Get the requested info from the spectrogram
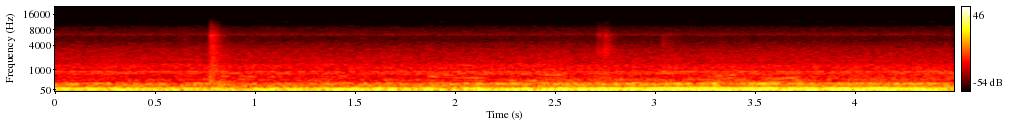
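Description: Drag race car's engine idling, a steady low rumble heard from inside the cockpit, with a couple of faint clicks.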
